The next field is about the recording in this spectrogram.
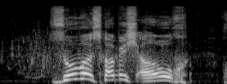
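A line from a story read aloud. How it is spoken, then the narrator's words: Dragon creature calling out. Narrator (German): ruft ein Rüsseldrache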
